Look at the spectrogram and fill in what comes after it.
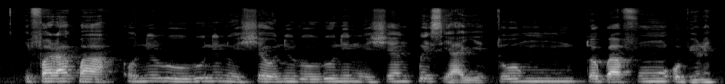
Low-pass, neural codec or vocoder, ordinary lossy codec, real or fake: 14.4 kHz; none; none; real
